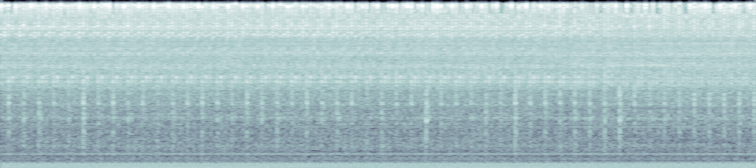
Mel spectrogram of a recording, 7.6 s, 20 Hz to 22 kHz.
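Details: Hyundai Genesis 2.0T idling: sharp regular knock about three per second, a spun rod bearing from oil starvation blamed on a poorly made oil pump; no oil light, oil pressure warning or limp mode.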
